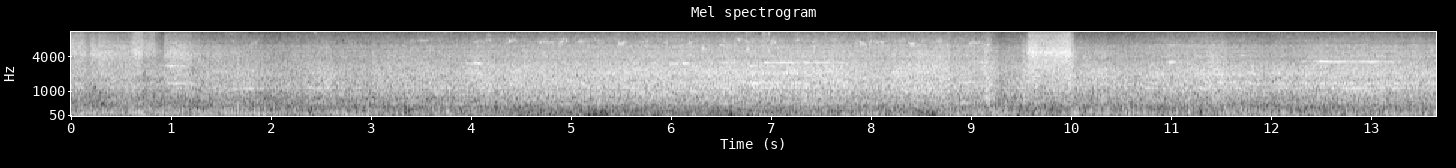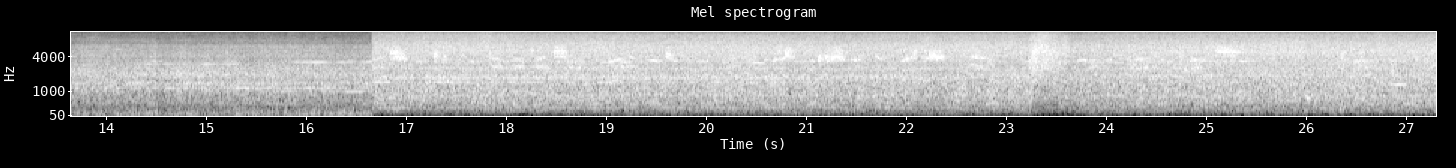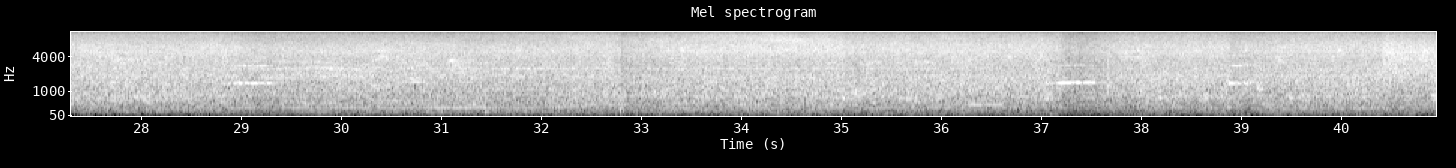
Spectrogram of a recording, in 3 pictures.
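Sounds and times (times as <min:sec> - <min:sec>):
hissy mill noise: 0:16.7 - 0:40.9
sawmill machinery rumbling: 0:16.7 - 0:40.9.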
